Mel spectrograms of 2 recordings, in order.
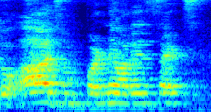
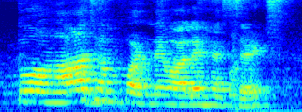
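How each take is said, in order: First: The sentence is spoken very fast. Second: The sentence is spoken slowly. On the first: The speaker calls it wrong. "बहुत fast fast बोलता हूँ मैं" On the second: The speaker calls it right. "मैं धीरे बोल देता हूँ"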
